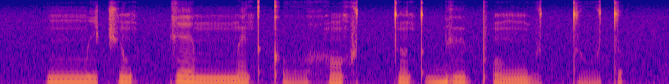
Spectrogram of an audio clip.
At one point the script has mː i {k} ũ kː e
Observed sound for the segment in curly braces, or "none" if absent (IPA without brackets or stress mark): t͡ʃ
